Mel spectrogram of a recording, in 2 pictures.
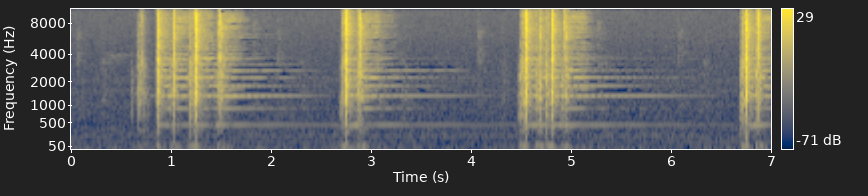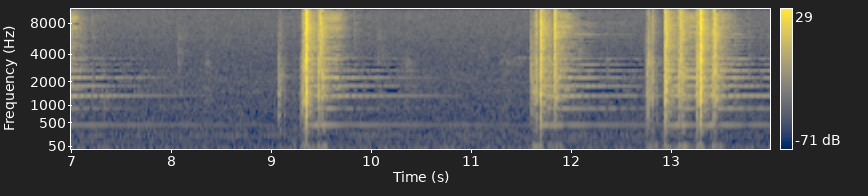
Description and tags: Zapper Trigger
This is the sound of the the NES light zapper's trigger.
clicks, loaded, nes, nintendo, spring, trigger, videogame, zapper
